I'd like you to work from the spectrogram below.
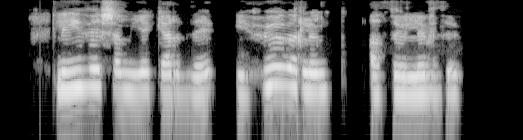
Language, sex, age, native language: Icelandic, female, 11, Icelandic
